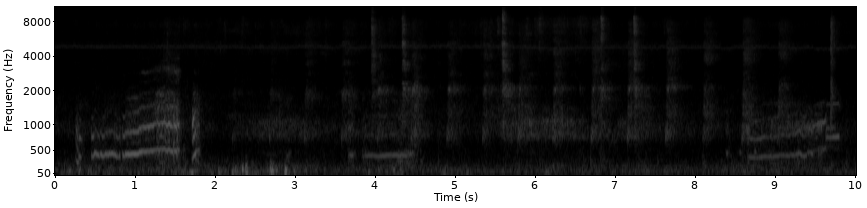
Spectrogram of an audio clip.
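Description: Hens calling: two drawn-out calls that rise in pitch, one about half a second in and one near the end, with a shorter call about four seconds in. Short sharp sounds are scattered in between.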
